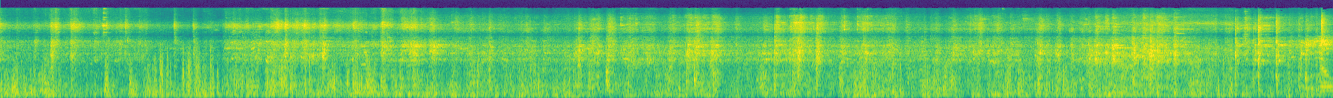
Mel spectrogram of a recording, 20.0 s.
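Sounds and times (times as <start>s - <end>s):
train wheels clattering over rail joints: 0.0s - 20.0s.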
